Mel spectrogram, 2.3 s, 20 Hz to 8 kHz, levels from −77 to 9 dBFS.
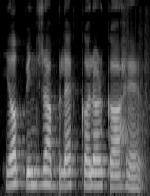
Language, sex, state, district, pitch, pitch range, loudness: Hindi, female, Bihar, Patna, 200 Hz, 185-205 Hz, -19 LUFS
